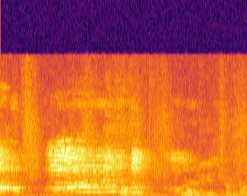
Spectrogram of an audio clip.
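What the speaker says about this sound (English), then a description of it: "There's a baby somewhere." A baby cries somewhere nearby with short wavering wails, partly masked by people talking loudly at the same moment.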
